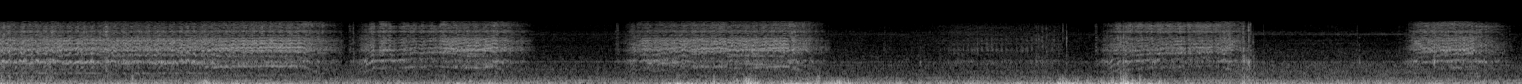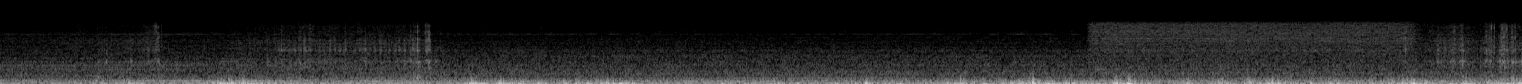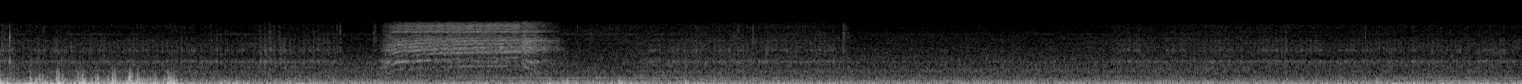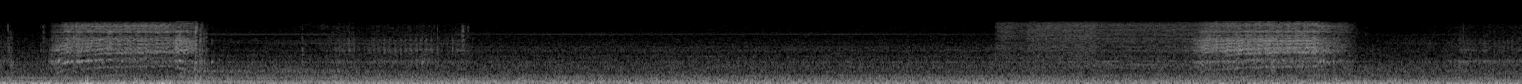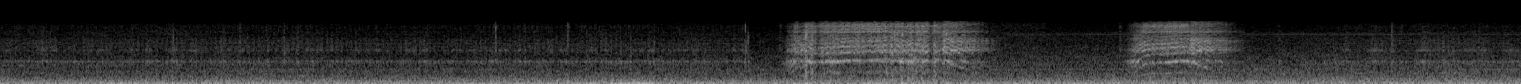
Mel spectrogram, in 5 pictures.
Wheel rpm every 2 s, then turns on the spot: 110, 80, 60, 80, 20, 50, 20, 30, 10, 20, 0, 0, 0, 0, 0, 20, 20, 70, 10, 10, 10, 20, 20, 60, 10, 0, 0, 0, 20, 50, 10, 30, 20, 30, 90, 30, 30, 10.
8-10 18-20 30-32 36-40 42-44 48-50 60-68 74-76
